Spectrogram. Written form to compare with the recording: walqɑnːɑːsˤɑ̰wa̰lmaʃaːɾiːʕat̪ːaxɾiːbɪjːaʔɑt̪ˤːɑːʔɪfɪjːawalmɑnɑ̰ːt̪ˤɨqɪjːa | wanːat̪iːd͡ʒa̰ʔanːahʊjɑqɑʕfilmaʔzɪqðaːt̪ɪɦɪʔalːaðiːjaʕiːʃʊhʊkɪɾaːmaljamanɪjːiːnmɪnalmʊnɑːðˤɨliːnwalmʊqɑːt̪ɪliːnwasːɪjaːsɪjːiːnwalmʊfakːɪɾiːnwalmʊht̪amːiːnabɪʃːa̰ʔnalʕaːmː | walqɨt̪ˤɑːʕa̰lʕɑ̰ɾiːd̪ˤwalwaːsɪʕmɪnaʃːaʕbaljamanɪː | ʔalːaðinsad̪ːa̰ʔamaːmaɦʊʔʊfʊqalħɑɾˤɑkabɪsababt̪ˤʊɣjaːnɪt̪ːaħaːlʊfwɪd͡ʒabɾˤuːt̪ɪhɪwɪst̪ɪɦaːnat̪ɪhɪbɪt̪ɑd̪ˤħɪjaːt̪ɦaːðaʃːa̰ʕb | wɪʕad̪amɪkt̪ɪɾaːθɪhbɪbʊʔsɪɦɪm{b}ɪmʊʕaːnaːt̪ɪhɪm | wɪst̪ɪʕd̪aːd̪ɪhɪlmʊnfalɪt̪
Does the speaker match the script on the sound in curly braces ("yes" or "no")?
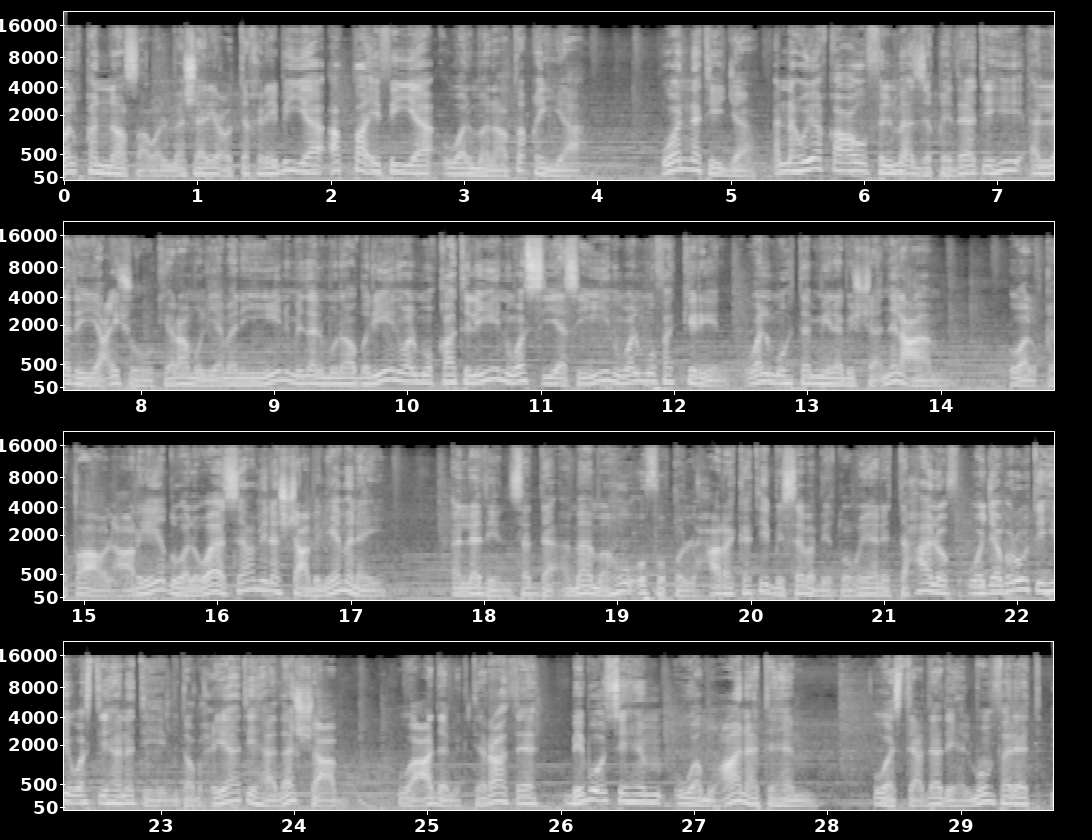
no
